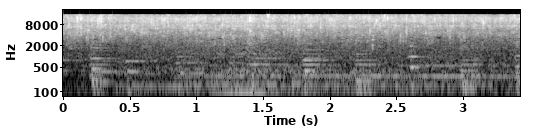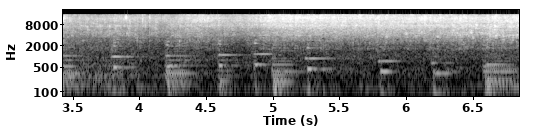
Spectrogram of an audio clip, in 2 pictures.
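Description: Saba mackerel fillets sizzling steadily as they fry in a little oil over medium heat. Background music with short melodic notes plays over the sizzle.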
